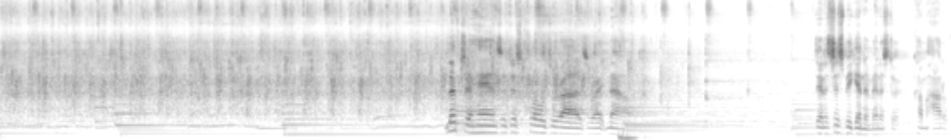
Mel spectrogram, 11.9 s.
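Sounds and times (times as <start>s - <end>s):
hand clapping in praise: 0.0s - 8.9s
speech: 5.6s - 8.2s, 10.2s - 11.8s.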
